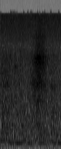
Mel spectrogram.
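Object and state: Nothing is struck.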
